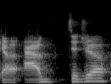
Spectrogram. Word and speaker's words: Avdija: One note I did see is that Denny, and I'm so bad at pronouncing his last name, first round pick, Avdija, I think is how it's pronounced.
